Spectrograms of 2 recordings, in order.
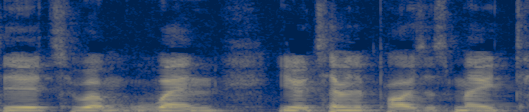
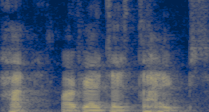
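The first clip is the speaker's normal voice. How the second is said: put-on cartoon character voice. Speaker voicing a quick line for the character Tom, Tom voice. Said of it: "make Tom say".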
